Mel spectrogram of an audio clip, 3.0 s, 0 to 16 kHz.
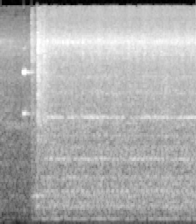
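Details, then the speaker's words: Duplo DC48T booklet maker during a cable and connector test: steady, even conveyor drive motor hum with a faint high tone after a start click, no knocks or grinding. Normal running. "so you can't see my conveyor belts running but you can hear the motor running on it"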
